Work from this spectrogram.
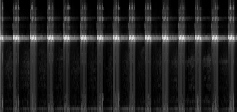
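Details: A loud, clear 'krik krik' cricket call meant as a tutor sound for cage birds: fourteen crisp, high-pitched chirps at an even pace of about three per second, with a faint low hum.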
